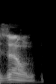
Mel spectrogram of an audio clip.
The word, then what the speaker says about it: XON: that you create a zone uh so the word is xon and it's uh pronounced zone you create a zone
